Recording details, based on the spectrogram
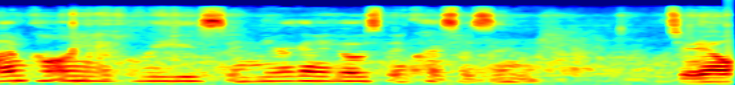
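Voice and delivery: plain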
